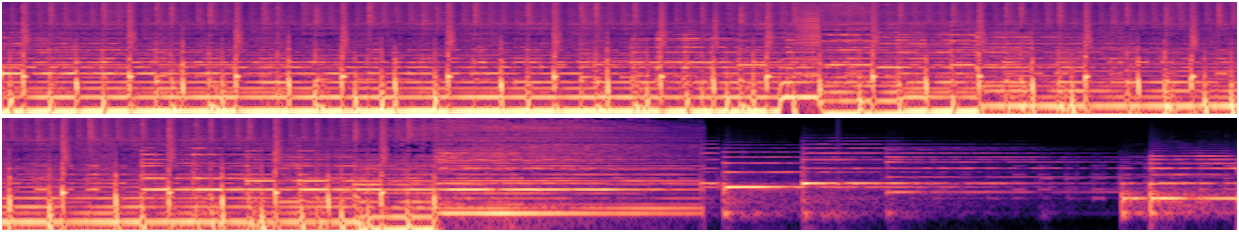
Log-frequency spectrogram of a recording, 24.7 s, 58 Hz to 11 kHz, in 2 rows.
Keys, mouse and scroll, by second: 0.1-0.7 drag, 0.7-1.9 middle drag, 1.9 click, 2.6-4.0 middle drag, 4.0 click, 4.5 click, 7.1 middle click, 7.4 ctrl+s, 7.8 click, 8.0 shift+middle click, 8.0 scroll up 1, 8.2 middle click, 8.4 ctrl+s, 8.6-9.1 shift+middle drag, 9.1 ctrl+s, 9.5 drag, 9.7-10.7 middle drag, 10.7 click, 10.9 shift+click, 11.2 scroll down 1, 11.5 click, 11.8 click, 14.0 ctrl+a, 14.8-15.3 middle drag, 15.3 scroll up 2, 15.5 click, 15.7-16.9 middle drag, 16.9 ctrl+s, 17.5-18.2 shift+middle drag, 18.2 scroll down 2, 18.4-20.8 shift+middle drag, 20.8 scroll up 1, 21.0 click, 21.2 ctrl+a, 21.4-22.1 shift+middle drag, 22.1 ctrl+s, 22.3 shift+middle click, 22.6 click, 22.8 middle click, 23.1 ctrl+s, 23.2-23.6 shift+middle drag, 23.6 ctrl+s.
